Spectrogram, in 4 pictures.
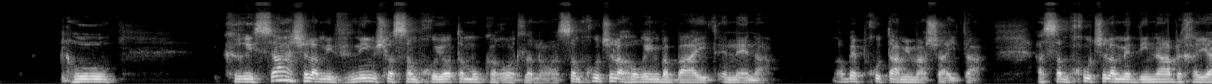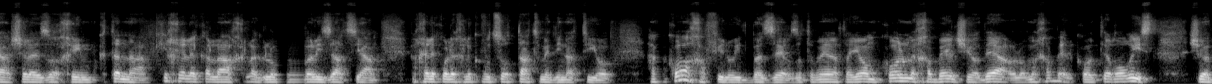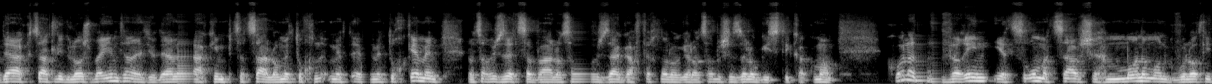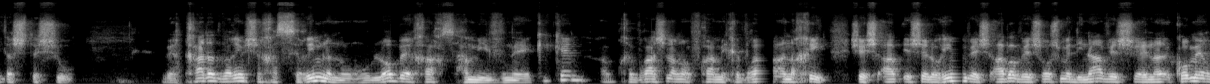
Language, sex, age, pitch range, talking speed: Hebrew, male, 40-59, 115-140 Hz, 130 wpm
